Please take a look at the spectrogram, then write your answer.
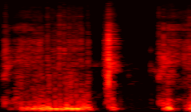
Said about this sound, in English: And uh, now everybody, uh, just listen to me while I uh, flip through this book a little bit.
